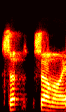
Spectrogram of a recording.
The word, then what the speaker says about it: Sommo: Sommo, yeah. The and joke is it rhymes with FOMO. So Sommo.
